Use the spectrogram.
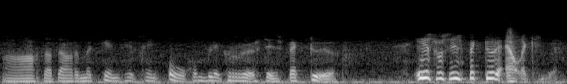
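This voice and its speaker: A woman's voice: deep voice, lively intonation, a little slow. An actress playing a chatty, protective, fussing woman in a radio drama. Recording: tinny, noisy old radio recording.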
